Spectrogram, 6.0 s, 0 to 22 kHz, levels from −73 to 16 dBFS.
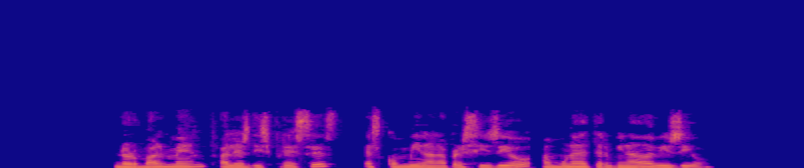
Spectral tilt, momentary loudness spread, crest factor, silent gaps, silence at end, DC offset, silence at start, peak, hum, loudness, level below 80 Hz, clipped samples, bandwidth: -4.5 dB/octave; 7 LU; 16 dB; 2.57-2.72 s; 0.7 s; under 0.1%; 0.85 s; -4 dBFS; none; -19 LUFS; -60 dBFS; under 0.1%; 8 kHz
